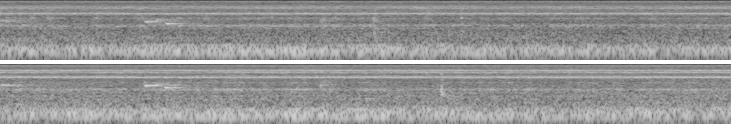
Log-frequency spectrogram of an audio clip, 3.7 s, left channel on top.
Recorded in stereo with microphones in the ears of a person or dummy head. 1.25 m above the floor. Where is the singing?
I don't hear singing.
